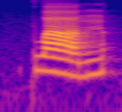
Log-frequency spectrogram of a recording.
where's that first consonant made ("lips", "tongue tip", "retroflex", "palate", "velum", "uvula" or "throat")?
velum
